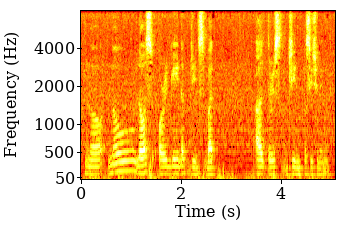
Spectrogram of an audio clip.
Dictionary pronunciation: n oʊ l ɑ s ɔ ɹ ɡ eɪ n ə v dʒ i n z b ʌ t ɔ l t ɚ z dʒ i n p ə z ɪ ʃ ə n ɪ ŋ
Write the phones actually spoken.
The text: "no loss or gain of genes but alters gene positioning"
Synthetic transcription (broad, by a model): n oʊ l ɑ s ɔ ɹ ɡ eɪ n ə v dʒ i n s b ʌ t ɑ l t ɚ s dʒ i n p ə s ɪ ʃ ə n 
